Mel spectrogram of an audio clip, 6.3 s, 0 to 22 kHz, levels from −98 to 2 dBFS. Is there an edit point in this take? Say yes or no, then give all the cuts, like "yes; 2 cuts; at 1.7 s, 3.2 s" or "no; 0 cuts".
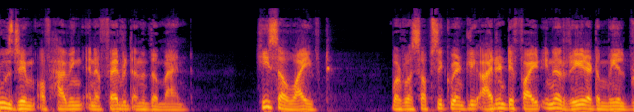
no; 0 cuts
